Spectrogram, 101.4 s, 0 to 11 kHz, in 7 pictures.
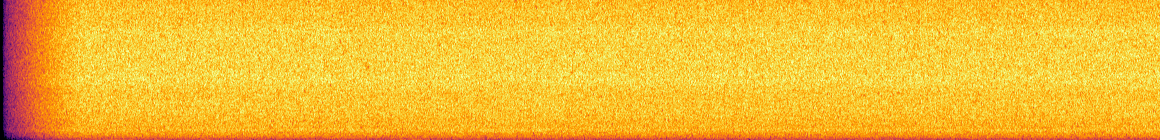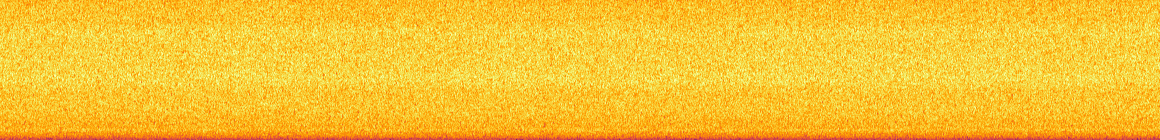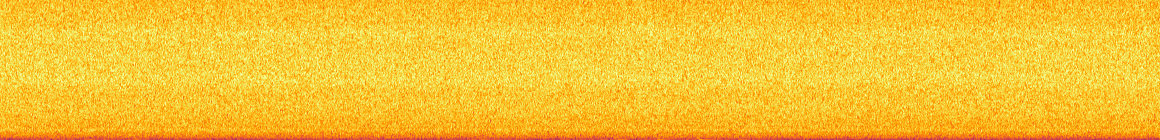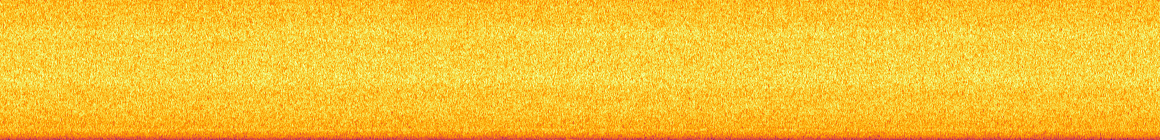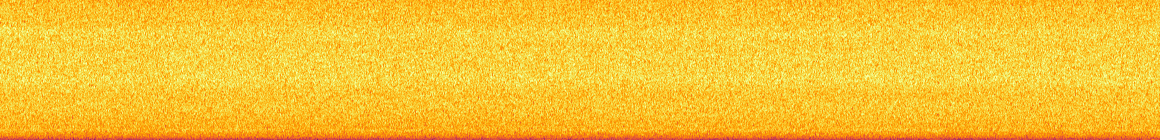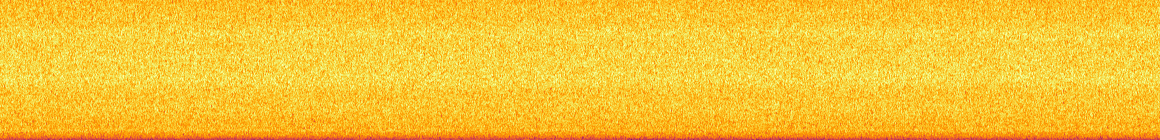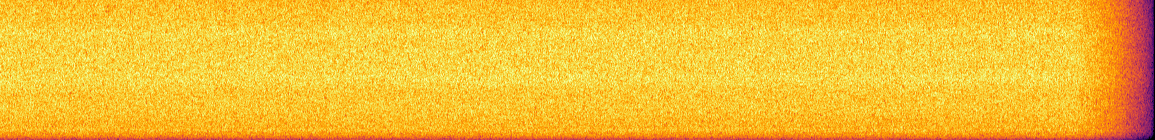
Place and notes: Rheinfall, Schweiz - Wasserfall
4 Kanalaufname und gemixt auf Stereo.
